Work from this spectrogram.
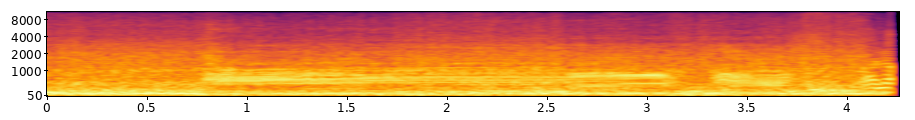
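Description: KTM 1290 Super Duke R v3 motorcycle ridden in second gear: a steady engine drone under rushing wind, with a few brief rising tones as the revs shift, and no voices.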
